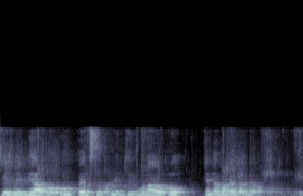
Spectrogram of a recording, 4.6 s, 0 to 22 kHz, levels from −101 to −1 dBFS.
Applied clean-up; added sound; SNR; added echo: neural separator model SepFormer DNS4.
